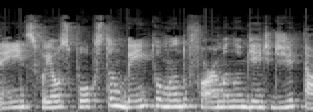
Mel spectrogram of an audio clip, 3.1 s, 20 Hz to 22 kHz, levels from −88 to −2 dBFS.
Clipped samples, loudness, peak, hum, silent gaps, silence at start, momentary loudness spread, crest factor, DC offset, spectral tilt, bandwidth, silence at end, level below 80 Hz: under 0.1%; -14 LUFS; -2 dBFS; none; none; 0 s; 3 LU; 14 dB; under 0.1%; -4 dB/octave; 12.5 kHz; 0 s; -50 dBFS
